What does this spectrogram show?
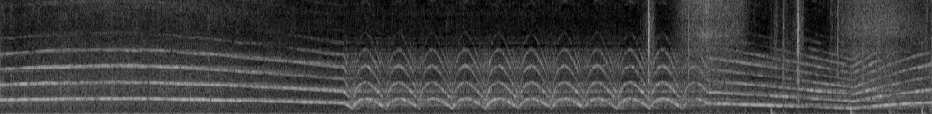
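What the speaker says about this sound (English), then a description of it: "that siren and blaring it and continuously" An ambulance siren blares without a break, shifting from a long rising-and-falling wail into a rapid yelp and then a sweeping tone, loud and close with no voices.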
